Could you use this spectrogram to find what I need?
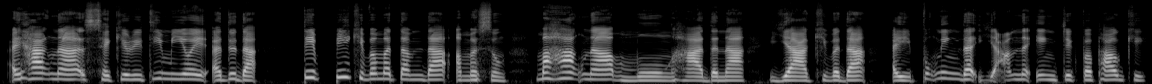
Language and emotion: Manipuri, happy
